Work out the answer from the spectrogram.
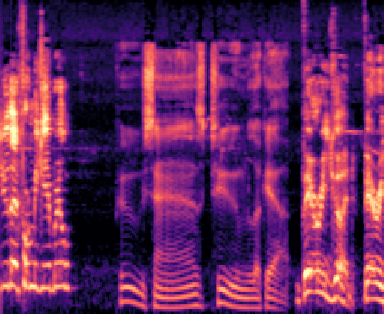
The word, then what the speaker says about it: Poussin: I'm sorry, how do you pronounce that name again? Pooh says tomb lookout.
